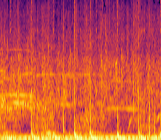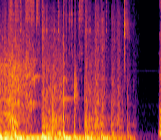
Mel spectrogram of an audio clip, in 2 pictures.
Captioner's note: applause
